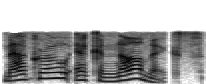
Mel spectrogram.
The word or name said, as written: macroeconomics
